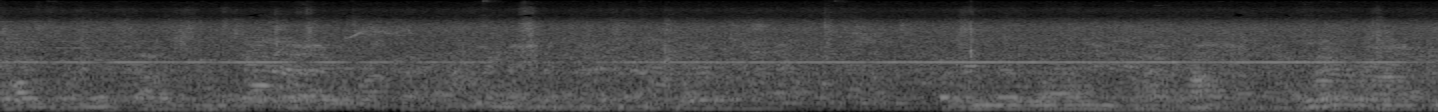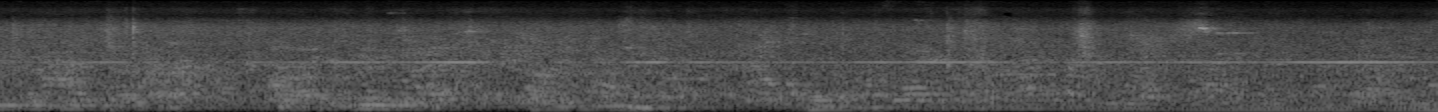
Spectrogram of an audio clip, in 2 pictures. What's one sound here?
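A crowd of people murmurs and chatters nearby in an echoing hall.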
